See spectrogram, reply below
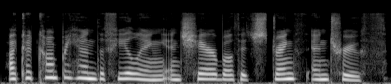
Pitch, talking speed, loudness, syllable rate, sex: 245 Hz, 185 wpm, -15 LUFS, 4.3 syllables/s, female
